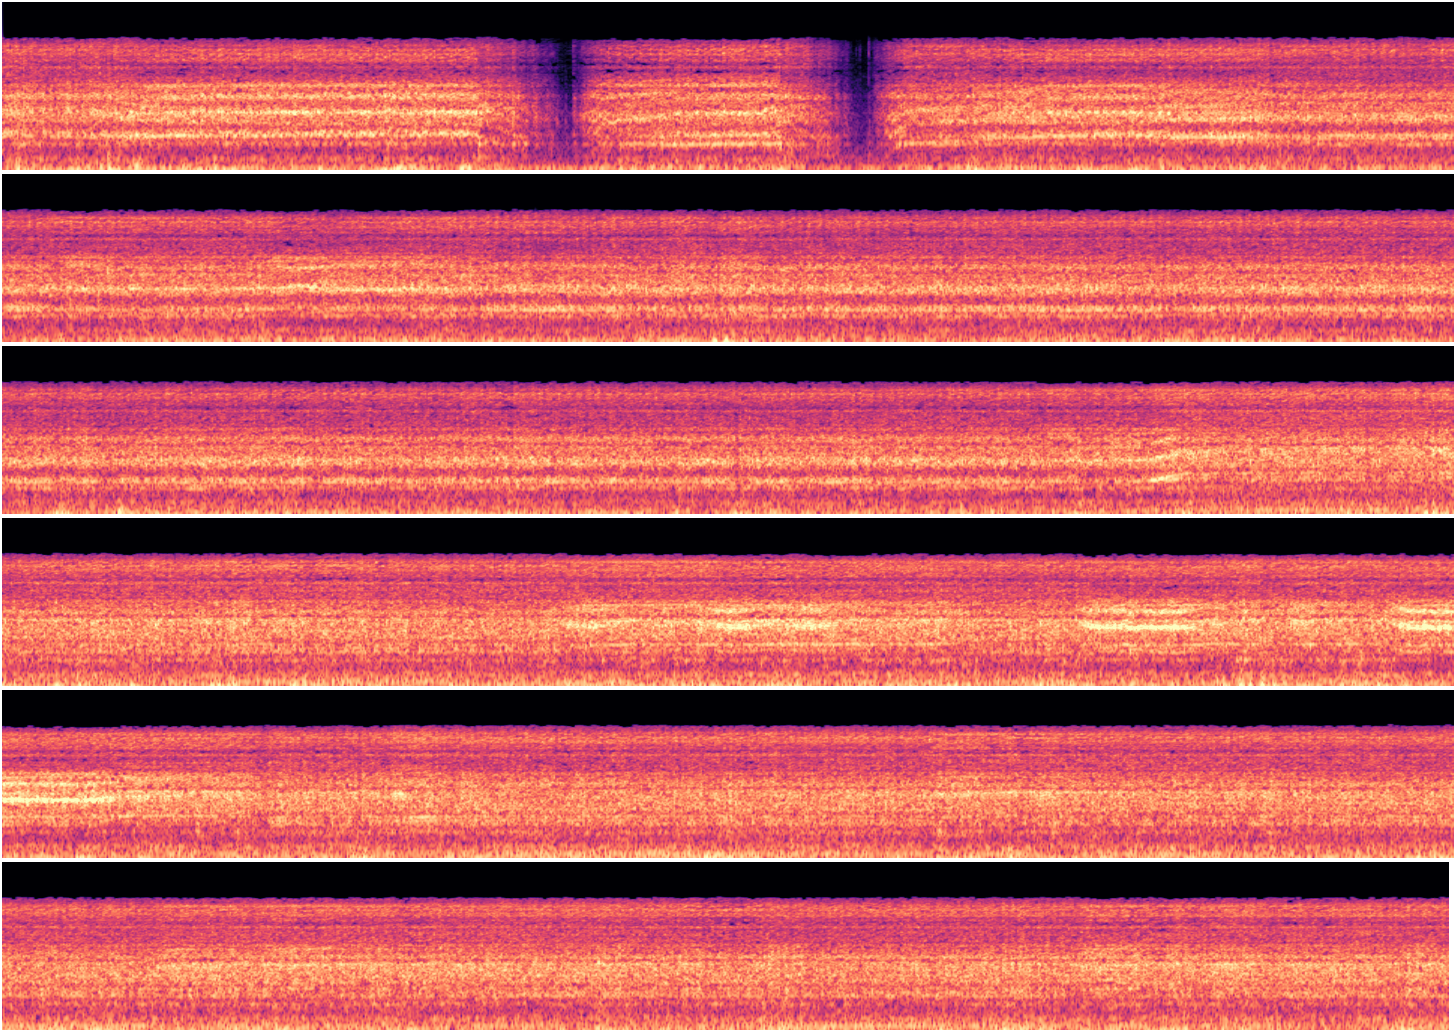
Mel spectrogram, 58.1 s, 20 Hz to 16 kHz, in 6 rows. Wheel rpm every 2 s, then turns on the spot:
190, 120, 100, 130, 160, 160, 160, 160, 160, 160, 160, 160, 160, 180, 230, 240, 230, 230, 220, 220, 230, 230, 230, 230, 230, 230, 230, 230, 230.
none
